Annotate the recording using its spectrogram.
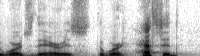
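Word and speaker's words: חסד: And one of my favorite Hebrew words there is the word hessid. I have a hard time pronouncing because you pronounce it with a cough. Hessid. It comes from the back.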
